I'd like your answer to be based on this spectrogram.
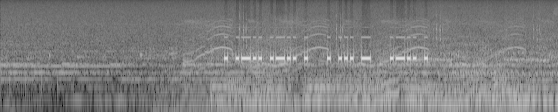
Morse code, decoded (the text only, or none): ELLE EST LE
